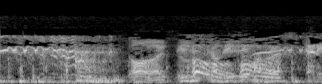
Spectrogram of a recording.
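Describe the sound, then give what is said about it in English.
A cayuse horse whinnies loudly in two quavering, high-pitched bursts after a rough, breathy snort, the pitch wobbling up and down through each cry. “Oh, steady, you crazy cayuse.”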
